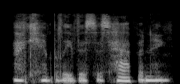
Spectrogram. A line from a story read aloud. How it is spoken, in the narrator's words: say miserably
